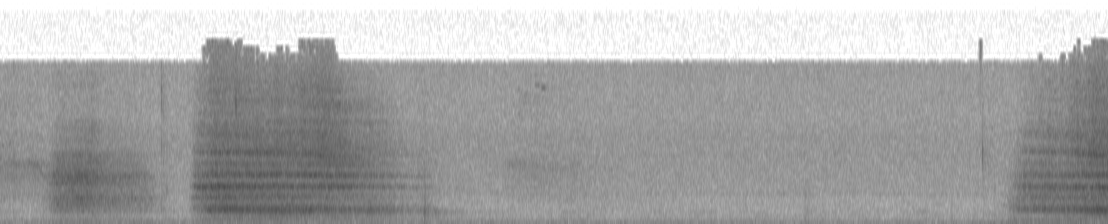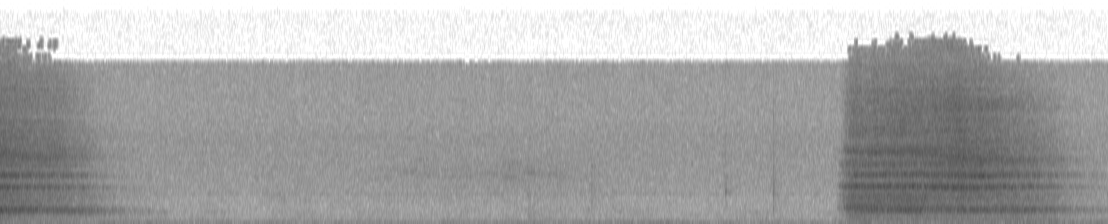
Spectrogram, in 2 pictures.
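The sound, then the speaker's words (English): Three slow, deep breaths, each a long, soft whooshing rush of air lasting a second or two, separated by quiet pauses, with no talking. “if you could just take a few deep breaths in and out.”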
